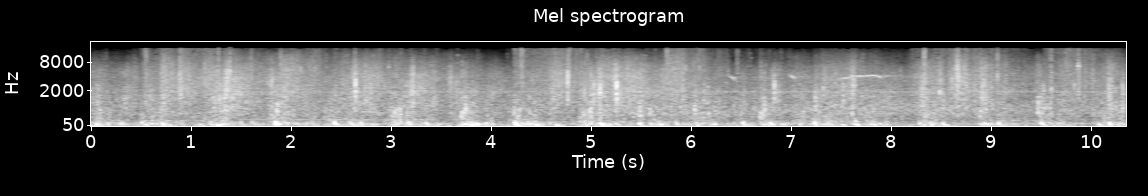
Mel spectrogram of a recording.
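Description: Wind blows steadily through tall grass outdoors.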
